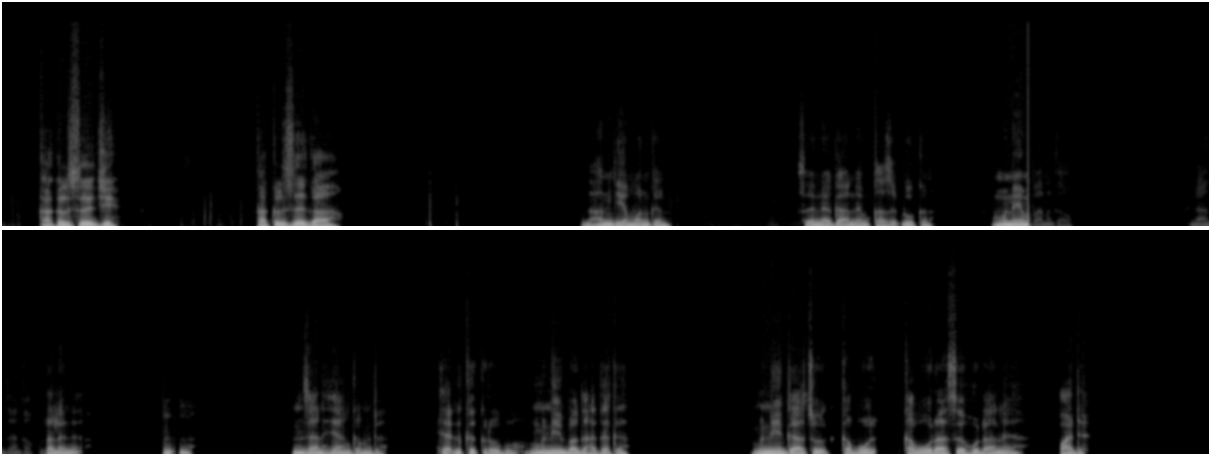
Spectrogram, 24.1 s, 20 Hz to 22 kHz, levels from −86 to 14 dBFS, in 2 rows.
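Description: A speech recording whose mono sum collapses by about 32 dB from 10.27 to 12.53 s, likely from one channel inverted, so centred content cancels. The waveform flattens almost to nothing and the spectrogram thins sharply.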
